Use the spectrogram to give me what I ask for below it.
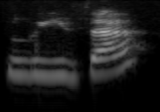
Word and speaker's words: Liza: that uh number one my name is pronounced Lisa Lisa and number two Kenny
